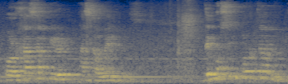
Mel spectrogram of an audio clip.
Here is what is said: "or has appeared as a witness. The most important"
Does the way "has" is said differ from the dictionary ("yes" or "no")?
yes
